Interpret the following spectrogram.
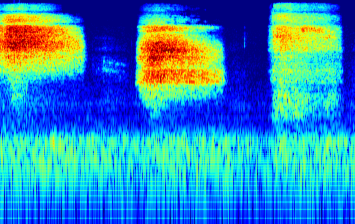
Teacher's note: I'm not using my vocal cords. In fact, you could even whisper. If you're whispering, you're not using your vocal cords.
